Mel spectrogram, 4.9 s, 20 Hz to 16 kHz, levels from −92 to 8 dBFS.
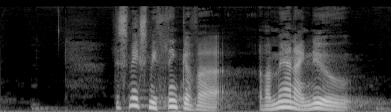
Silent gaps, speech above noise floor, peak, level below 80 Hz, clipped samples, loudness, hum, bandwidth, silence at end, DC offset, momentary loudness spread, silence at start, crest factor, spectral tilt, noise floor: none; 26 dB; -4 dBFS; -52 dBFS; under 0.1%; -21 LUFS; none; 13 kHz; 0 s; under 0.1%; 17 LU; 0 s; 18 dB; -6 dB/octave; -46 dBFS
